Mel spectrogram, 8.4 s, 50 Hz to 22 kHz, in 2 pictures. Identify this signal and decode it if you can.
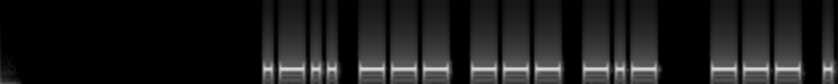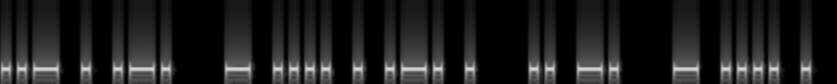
Morse code, heard as a keyed tone, about 32 wpm, 700 Hz. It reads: LOOK OVER THERE IN THE
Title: Sentences from Top 1600 Words 30wpm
